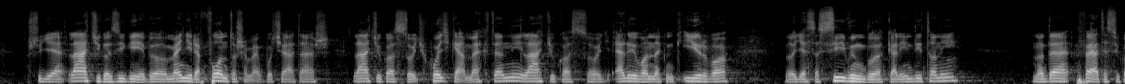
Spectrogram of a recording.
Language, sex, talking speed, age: Hungarian, male, 165 wpm, 20-39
